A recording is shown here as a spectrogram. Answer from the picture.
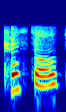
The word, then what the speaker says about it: Christel: My first name is pronounced Crystal, but it has nothing to do with the chandelier because the spelling is C-H-R-I-S-T-E-L, the German way.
